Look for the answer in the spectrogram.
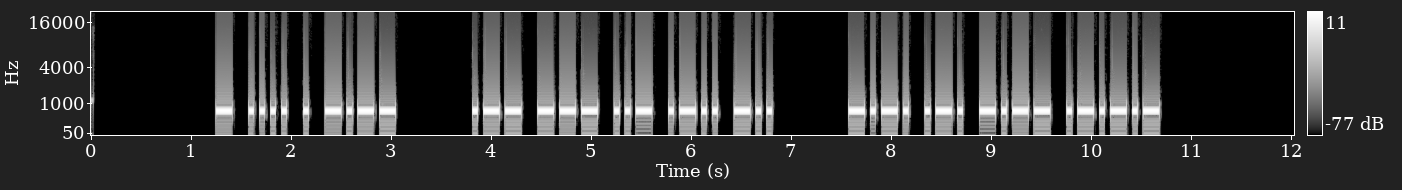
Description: Morse code, heard as a keyed tone, about 21 wpm, 700 Hz. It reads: THEY WOULD CRY.
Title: 2x Word-Spacing - Sentences from Top 500 Words - 22wpm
